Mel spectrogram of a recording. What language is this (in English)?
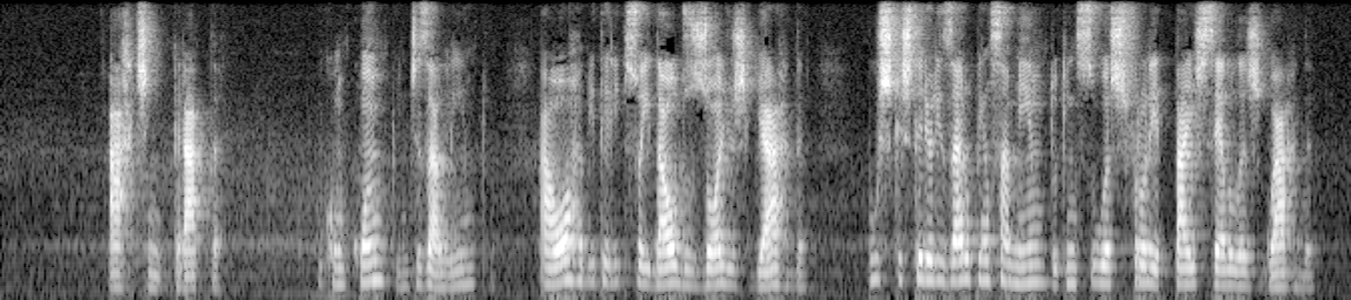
Portuguese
